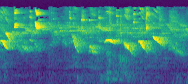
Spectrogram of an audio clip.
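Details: A lively tangle of green-winged saltator song: strong whistled notes sliding downward, repeated in quick succession by more than one bird, each phrase crowding into the next.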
